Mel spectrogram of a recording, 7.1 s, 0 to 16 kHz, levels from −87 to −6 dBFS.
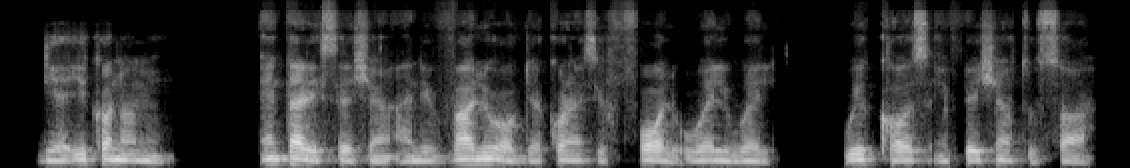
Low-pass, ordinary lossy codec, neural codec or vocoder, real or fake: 14.4 kHz; Opus, 16 kbps; none; real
